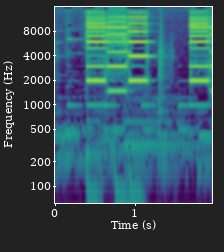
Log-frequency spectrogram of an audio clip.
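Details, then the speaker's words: Tandem t:slim X2 insulin pump alarm: repeated bright electronic tones because the pump ran out of insulin, heard before a site change at the hip. "y'all hear that annoying beeping yeah it's my pump being disrespectful because it ran out of insulin"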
